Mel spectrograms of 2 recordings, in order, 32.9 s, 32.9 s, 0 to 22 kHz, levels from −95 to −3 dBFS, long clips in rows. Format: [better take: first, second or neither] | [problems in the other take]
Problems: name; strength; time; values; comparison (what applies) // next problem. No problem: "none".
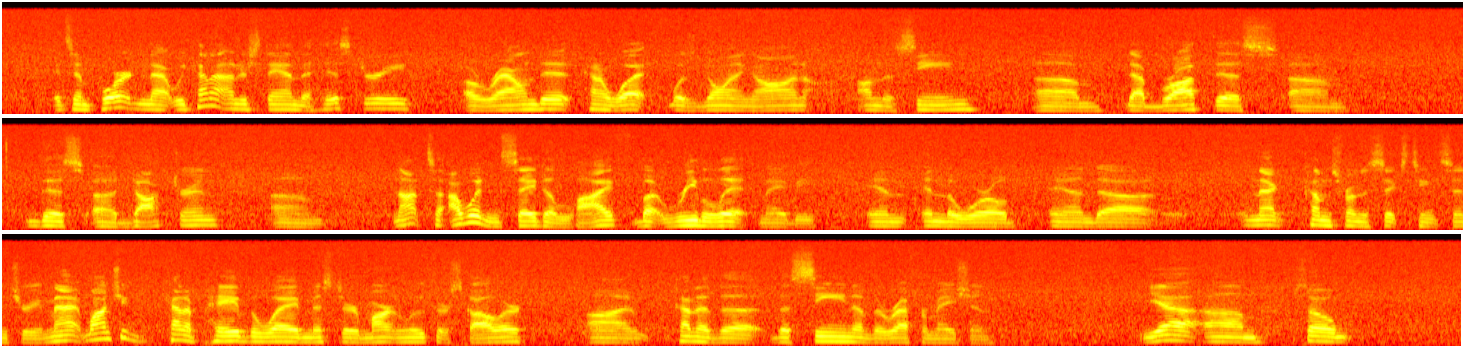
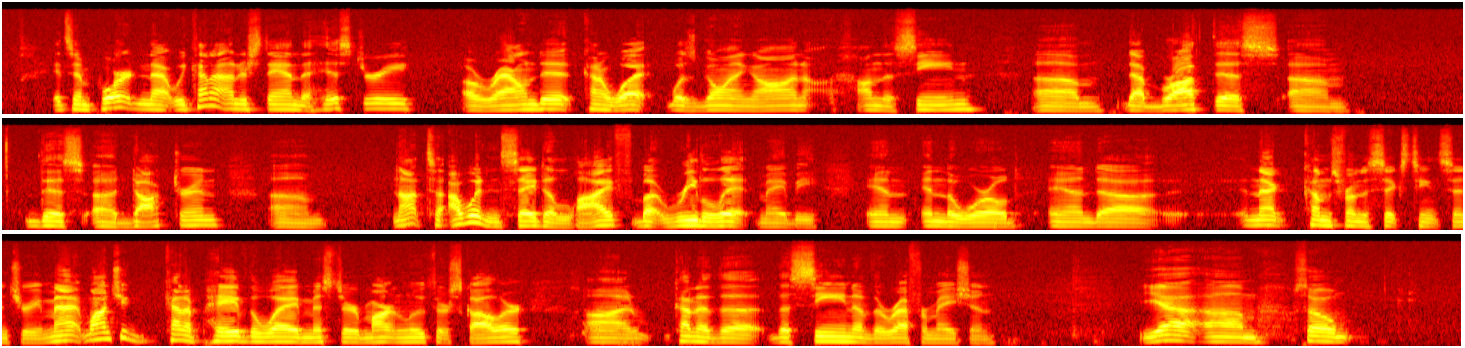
second | hiss; loud; throughout; 7 dB below the speech; faint in the second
